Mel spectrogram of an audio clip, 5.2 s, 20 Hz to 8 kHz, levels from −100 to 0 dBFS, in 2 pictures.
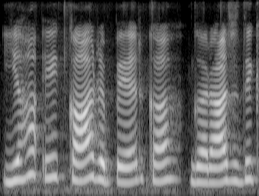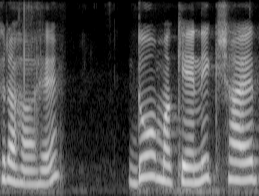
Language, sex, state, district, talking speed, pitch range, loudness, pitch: Hindi, female, Uttar Pradesh, Jalaun, 150 wpm, 240-285 Hz, -22 LUFS, 265 Hz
